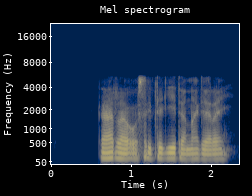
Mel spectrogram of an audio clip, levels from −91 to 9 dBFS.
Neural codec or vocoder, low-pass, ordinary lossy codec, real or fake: none; 5.4 kHz; none; real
